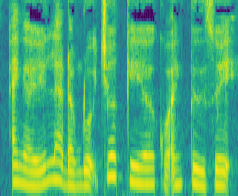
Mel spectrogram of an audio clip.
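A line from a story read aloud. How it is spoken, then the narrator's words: Gentle, smiling woman. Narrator (Vietnamese): Cô cong khóe miệng, ... nhẹ nhàng nói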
